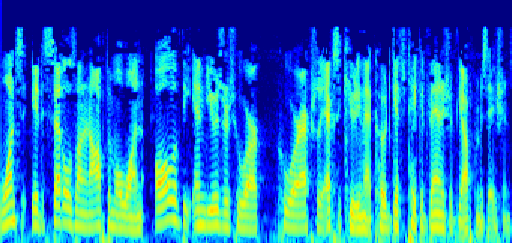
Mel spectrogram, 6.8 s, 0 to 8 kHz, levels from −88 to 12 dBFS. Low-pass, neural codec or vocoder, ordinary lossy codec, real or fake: 7.2 kHz; none; MP3, 24 kbps; real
